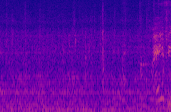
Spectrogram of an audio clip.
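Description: Box truck driving, heard from inside the cab: a steady low rumble of engine and tyre noise.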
